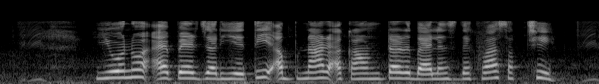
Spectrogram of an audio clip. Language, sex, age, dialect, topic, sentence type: Magahi, female, 25-30, Northeastern/Surjapuri, banking, statement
